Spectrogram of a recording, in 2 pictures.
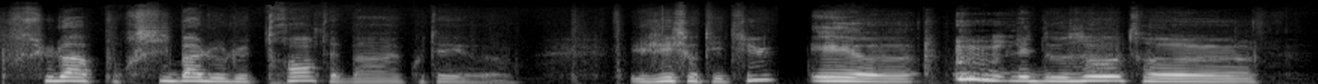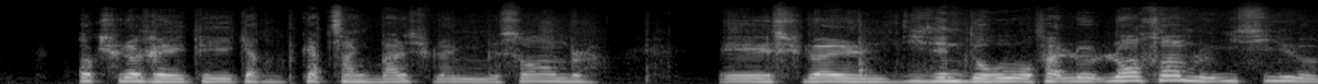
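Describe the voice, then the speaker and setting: A man hosting his own channel, chatting casually about a DVD collection, hesitant, with many fillers and self-corrections and relaxed slangy talk. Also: on the high side, moderate pace, no echo. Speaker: film collector and channel host.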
